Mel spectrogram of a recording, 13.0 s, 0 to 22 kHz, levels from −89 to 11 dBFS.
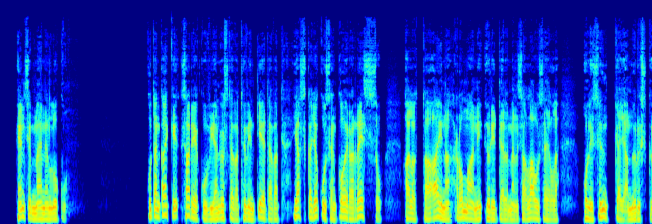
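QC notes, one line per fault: No faults were heard anywhere in this clip.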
